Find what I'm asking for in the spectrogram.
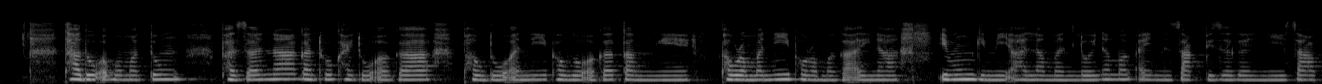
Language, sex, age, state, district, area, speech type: Manipuri, female, 30-45, Manipur, Tengnoupal, urban, spontaneous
